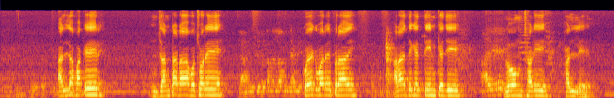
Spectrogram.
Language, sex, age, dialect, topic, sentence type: Bengali, male, 18-24, Western, agriculture, statement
